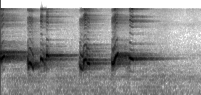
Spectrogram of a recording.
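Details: Yellow-vented bulbul ropelan song, recorded as a training lure for other bulbuls: three quick, bright, slurred whistled phrases, each dipping then rising, the last trailing off into a sustained whistle before silence.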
